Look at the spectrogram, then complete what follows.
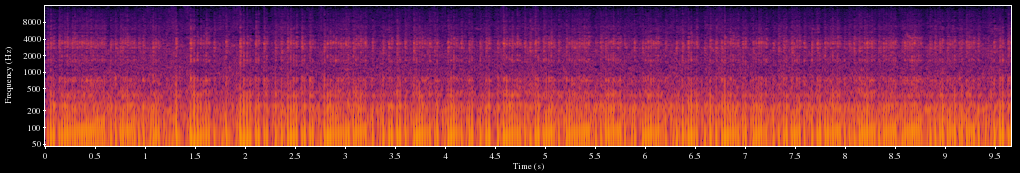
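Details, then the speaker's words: Old Ford Courier WL-T diesel cold start in summer: heavy, uneven low clatter and lumpy rhythm, very rough and getting hard to start; glow plugs removed to diagnose, suspected failed. "you just seen how cold starts and that's pretty rough in it's not that cold a we're in summer and it's starting like like it's in Alaska"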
